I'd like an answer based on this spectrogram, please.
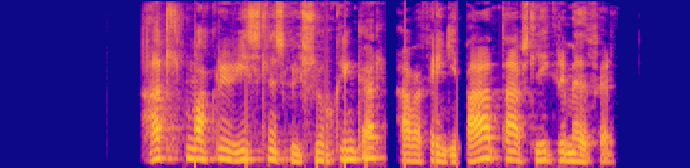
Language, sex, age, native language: Icelandic, male, 70-79, Icelandic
